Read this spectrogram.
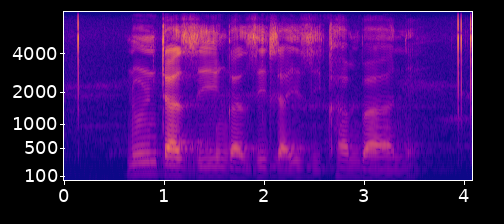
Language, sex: Zulu, male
